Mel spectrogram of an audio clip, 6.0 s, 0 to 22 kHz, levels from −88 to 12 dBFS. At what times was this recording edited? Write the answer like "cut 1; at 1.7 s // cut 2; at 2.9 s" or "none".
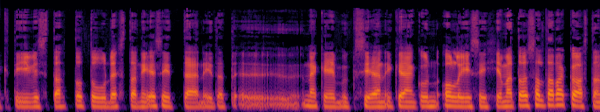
none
